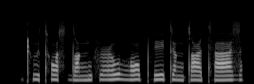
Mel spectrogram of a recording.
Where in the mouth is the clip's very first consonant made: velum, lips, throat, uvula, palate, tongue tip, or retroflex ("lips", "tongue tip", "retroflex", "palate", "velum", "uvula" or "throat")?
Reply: retroflex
